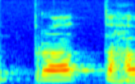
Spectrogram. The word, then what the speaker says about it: प्रातः: जैसे यहाँ पर एग्जाम्पल, इसको देखिए, प्रातः है, तो जब हम इसको पढ़ते हैं तो प्रातः पढ़ते हैं, प्रातः।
